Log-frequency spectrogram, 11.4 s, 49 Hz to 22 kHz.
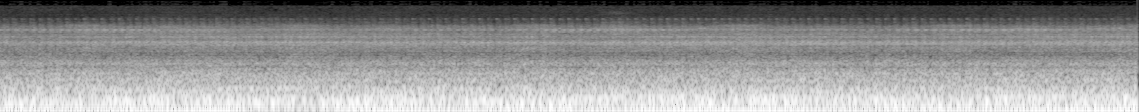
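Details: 2008 BMW E90, N53 petrol engine, 150,687 km, warm or cold alike: after revving above 1500 rpm it cannot hold a stable 700 rpm and idles roughly between 500 and 900 rpm, a low, uneven rumble that sags and recovers.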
